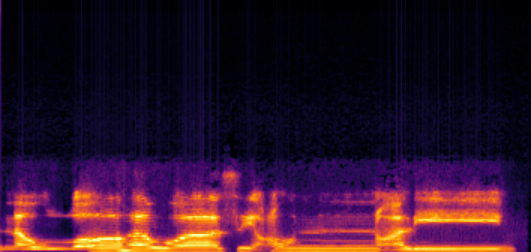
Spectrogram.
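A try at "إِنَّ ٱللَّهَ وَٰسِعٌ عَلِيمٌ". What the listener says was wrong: Yang terakhir, onnya jangan ke ayun. Wasi'un alim.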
